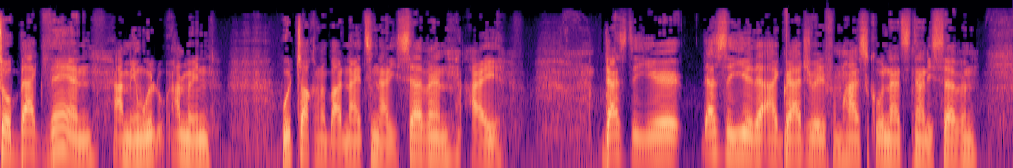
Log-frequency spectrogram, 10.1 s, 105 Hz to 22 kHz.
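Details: Stuttering in a 45-year-old man who has stuttered since his teens.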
